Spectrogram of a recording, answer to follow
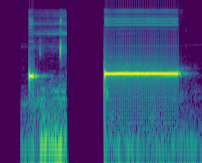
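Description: Quiz countdown timer sound effect: a last short tick, then from about a second in a loud, steady electronic beep lasting under a second, signalling that time is up.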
